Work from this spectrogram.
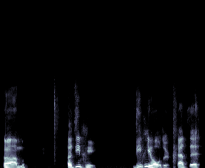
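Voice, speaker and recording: A podcast co-host in casual film discussion, talking haltingly and thinking out loud. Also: mid-range voice, expressive.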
